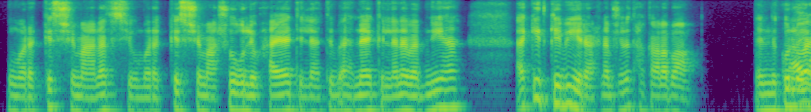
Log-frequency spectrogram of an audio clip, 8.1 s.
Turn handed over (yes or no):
yes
